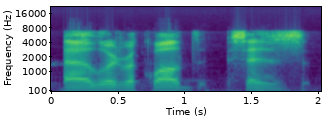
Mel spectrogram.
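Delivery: ordinary talk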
